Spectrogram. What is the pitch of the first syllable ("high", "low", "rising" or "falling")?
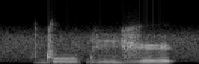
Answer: high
